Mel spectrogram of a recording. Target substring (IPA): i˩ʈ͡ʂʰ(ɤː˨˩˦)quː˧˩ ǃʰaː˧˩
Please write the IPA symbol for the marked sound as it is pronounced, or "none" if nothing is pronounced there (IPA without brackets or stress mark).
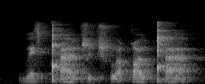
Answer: oː˨˩˦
